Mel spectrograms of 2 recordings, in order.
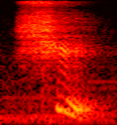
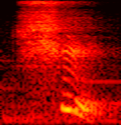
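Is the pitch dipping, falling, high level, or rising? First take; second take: falling; falling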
